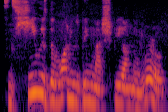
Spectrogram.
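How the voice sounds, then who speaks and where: A man's voice: a little high, animated, fairly quick, dark tone, husky, rough recording. A man in his thirties, a rabbi teaching a text class, asking questions and answering them himself while repeating key phrases. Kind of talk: Torah class, explaining a text. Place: small synagogue study room, seated at a table. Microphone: camera a few feet away across the table.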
